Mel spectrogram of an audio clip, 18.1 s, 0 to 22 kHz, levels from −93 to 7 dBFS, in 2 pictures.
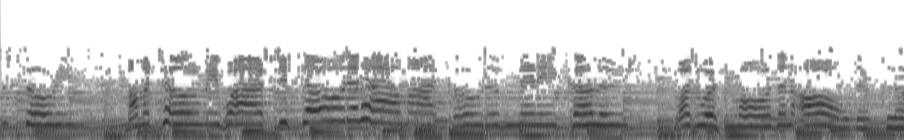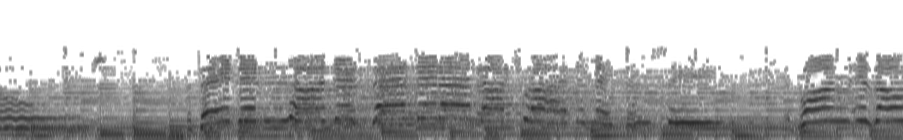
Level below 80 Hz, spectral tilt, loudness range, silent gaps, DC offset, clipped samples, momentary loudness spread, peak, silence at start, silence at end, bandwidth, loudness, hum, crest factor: -38 dBFS; -5 dB/octave; 3 LU; none; under 0.1%; under 0.1%; 7 LU; -6 dBFS; 0 s; 0 s; 6.4 kHz; -22 LUFS; none; 14 dB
